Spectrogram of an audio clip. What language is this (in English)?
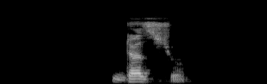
Pashto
